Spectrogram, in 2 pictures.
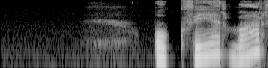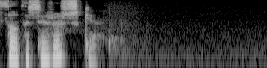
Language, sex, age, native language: Icelandic, female, 30-39, Icelandic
